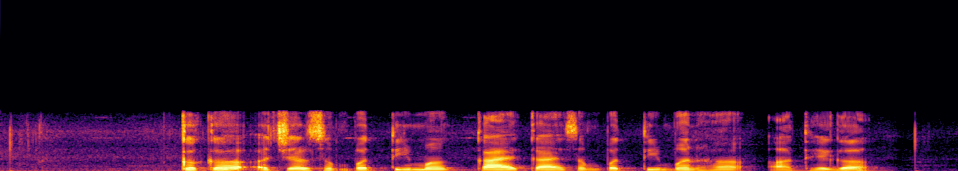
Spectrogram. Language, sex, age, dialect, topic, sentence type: Chhattisgarhi, male, 31-35, Western/Budati/Khatahi, banking, statement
